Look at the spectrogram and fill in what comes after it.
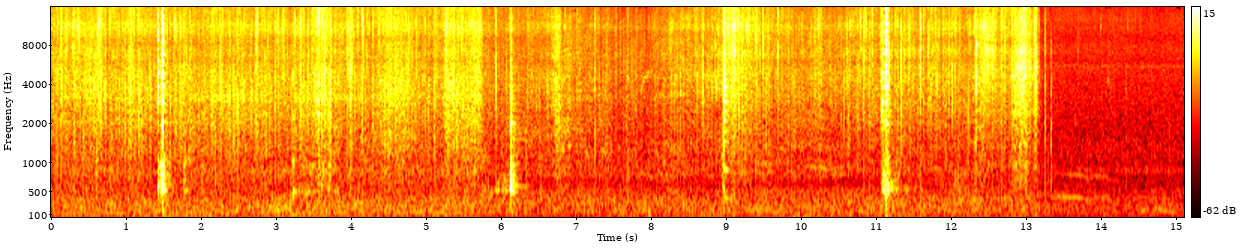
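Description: Vegetable pancake (jeon) frying in oil in a griddle pan over a gas burner: a steady sizzle, broken by a few sharp clicks. The sizzle cuts off abruptly near the end.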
